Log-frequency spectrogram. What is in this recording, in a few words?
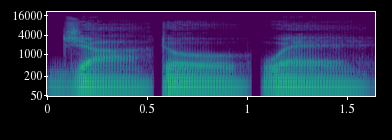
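"jatowe", concatenated syllables; Affixing experiment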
